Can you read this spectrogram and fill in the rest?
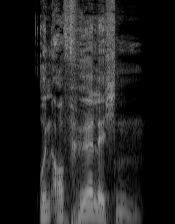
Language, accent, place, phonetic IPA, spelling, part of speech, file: German, Germany, Berlin, [ʊnʔaʊ̯fˈhøːɐ̯lɪçn̩], unaufhörlichen, adjective, De-unaufhörlichen.ogg
- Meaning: inflection of unaufhörlich: 1. strong genitive masculine/neuter singular 2. weak/mixed genitive/dative all-gender singular 3. strong/weak/mixed accusative masculine singular 4. strong dative plural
